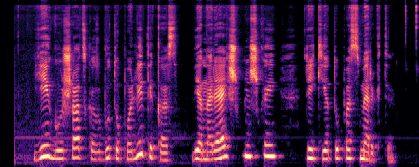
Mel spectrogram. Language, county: Lithuanian, Kaunas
